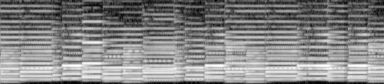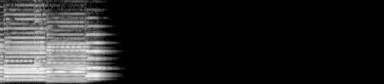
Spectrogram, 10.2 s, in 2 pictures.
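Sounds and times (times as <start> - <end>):
two-part polska folk dance tune: 0.0 - 6.6.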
